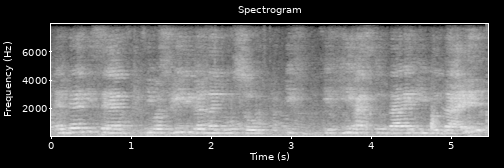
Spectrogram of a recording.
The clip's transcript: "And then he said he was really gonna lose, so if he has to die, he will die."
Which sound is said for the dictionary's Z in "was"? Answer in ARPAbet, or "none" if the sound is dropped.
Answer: S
